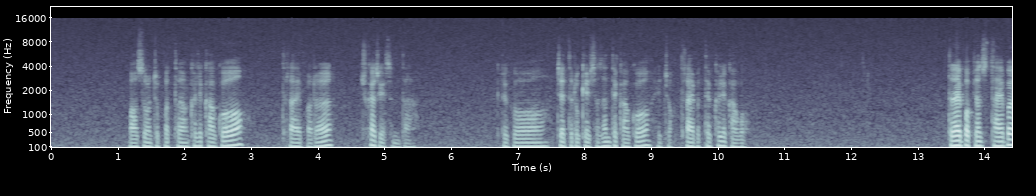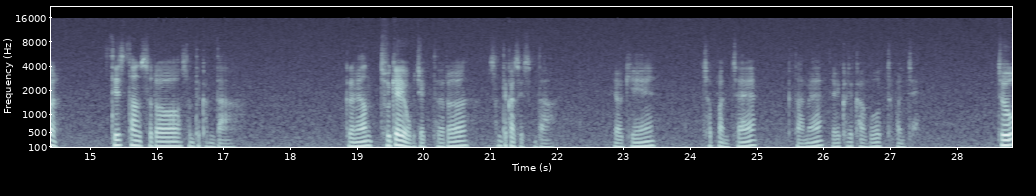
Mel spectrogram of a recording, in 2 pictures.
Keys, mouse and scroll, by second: 1.7-4.7 right drag, 7.3 click, 9.7 click, 11.7 click, 22.3 click, 25.9 click.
